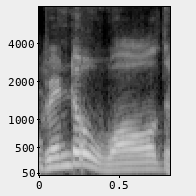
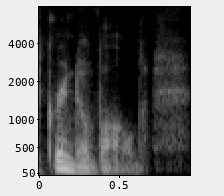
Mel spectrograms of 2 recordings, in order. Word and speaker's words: Grindelwald: Is it Grindelwald or Vald? – I think if you use the German pronunciation, it's Grindelwald. The English pronunciation would be Grindelwald.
